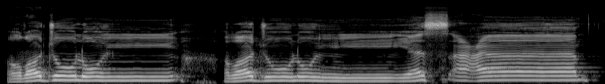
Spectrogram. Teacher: تنوین کو آگے یا کے ساتھ ملائیں گے کیونکہ یا کے اوپر تشدید ہے، اور تشدید نہیں پڑھیں گے بلکہ یا کے ساتھ زور دے کے پڑھیں گے۔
